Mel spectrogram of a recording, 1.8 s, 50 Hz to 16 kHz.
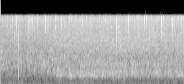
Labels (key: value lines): label: anthrophony, boat engine
recorder: SoundTrap 500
